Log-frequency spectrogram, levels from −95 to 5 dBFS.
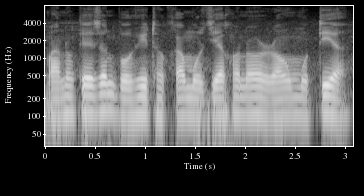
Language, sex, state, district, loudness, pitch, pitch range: Assamese, male, Assam, Sonitpur, -16 LUFS, 105 Hz, 100-110 Hz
